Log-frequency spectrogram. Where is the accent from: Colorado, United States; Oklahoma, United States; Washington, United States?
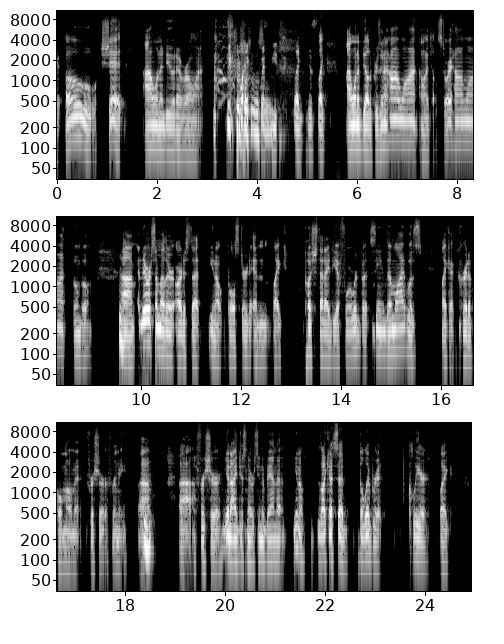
Oklahoma, United States; my friend Grant, who was a big National fan that I grew up near in Oklahoma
